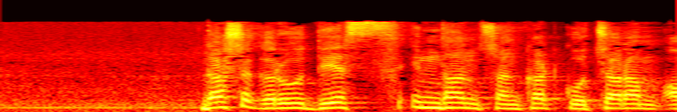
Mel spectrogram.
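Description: A man speaks calmly and clearly into a microphone, reading out the news.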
